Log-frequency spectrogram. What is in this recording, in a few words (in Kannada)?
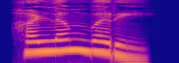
"ಹಳ್ಳಂಬರಿ", Kannada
